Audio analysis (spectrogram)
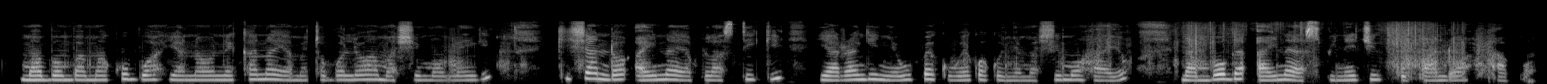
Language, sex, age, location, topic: Swahili, female, 25-35, Nairobi, agriculture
